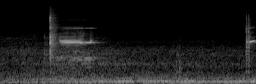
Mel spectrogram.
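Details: Cheap 1000W inverter attempting to start a 1/2hp motor pump: sharp high beep held about half a second, another two seconds later; overload alarm tripping, failed start.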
